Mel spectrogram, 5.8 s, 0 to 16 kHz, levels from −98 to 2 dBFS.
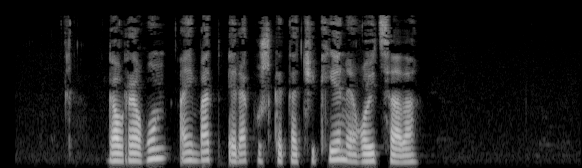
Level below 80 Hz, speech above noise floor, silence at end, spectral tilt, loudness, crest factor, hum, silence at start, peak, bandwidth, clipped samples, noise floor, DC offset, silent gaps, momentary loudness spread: -78 dBFS; 52 dB; 1.65 s; -5 dB/octave; -27 LUFS; 24 dB; none; 1.1 s; -6 dBFS; 11.5 kHz; under 0.1%; -79 dBFS; under 0.1%; none; 8 LU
